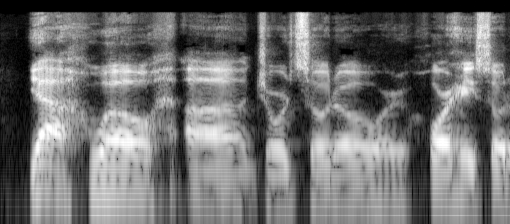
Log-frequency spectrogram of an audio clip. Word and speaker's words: Jorge: In Spanish, it's Jorge, right? My dad. My bad. Not there in terms of pronunciation. No, you know what? It's but I do go by Jorge, right? Like even my brain defaults to Jorge.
